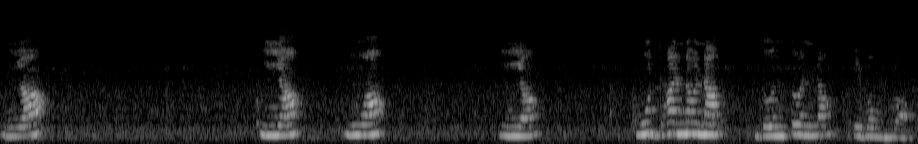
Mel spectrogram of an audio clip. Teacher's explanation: অনুনাসিক বর্ণ বা নাসিক্য বর্ণ, কারণ এই বর্ণগুলি উচ্চারণের সময় একটা নাকি নাকি সুর বেরোয়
